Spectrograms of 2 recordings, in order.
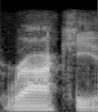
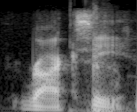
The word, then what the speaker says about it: Roxy: We also have to remember that Treats grew up at a different time than we did, and thus he has the accent and pronounced it Rocky instead of Roxy. – What are you guys talking about? One, I've always pronounced it Roxy.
